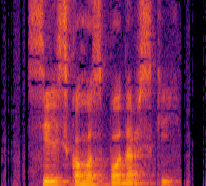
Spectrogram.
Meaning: agricultural
- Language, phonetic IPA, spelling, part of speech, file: Ukrainian, [sʲilʲsʲkɔɦɔspɔˈdarsʲkei̯], сільськогосподарський, adjective, LL-Q8798 (ukr)-сільськогосподарський.wav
